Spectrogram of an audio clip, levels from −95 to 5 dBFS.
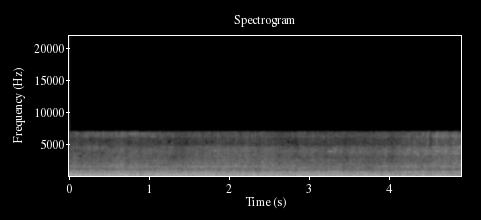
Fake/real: real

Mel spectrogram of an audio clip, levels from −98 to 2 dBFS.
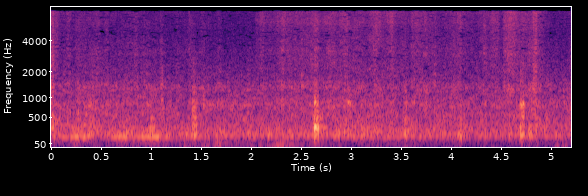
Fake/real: real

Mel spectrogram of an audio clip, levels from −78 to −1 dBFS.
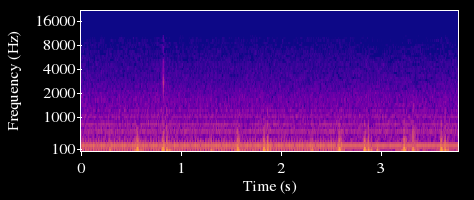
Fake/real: real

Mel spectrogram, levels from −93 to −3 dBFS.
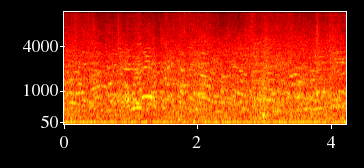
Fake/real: real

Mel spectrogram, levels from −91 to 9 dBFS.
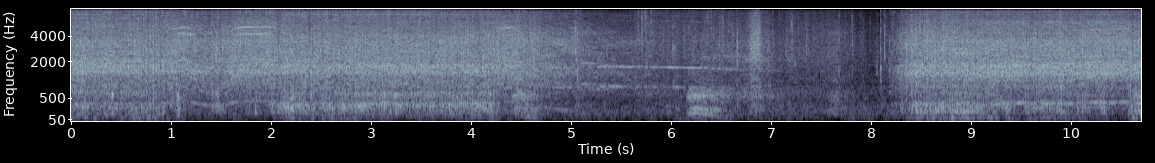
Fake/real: real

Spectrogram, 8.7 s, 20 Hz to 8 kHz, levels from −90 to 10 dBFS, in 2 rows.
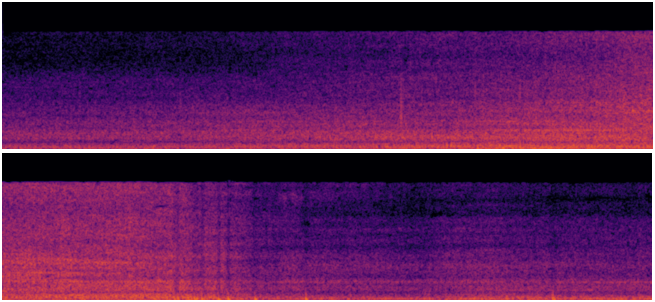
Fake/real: real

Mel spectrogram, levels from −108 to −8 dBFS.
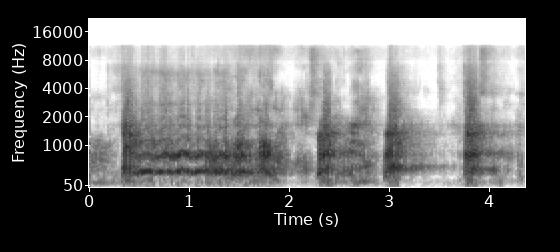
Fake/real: fake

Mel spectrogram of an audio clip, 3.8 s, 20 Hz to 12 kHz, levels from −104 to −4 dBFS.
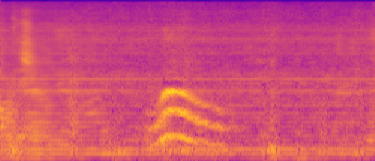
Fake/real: fake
